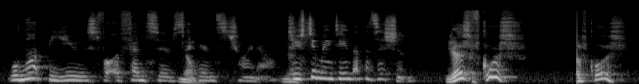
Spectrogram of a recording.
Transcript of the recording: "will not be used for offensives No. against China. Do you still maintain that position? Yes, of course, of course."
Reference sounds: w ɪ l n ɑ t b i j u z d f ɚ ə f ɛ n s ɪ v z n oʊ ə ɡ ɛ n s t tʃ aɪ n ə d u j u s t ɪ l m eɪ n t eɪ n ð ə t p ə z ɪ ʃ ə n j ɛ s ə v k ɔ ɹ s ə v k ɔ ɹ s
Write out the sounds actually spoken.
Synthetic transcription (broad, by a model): w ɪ l n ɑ t b i j u z d f ɚ ə f ɛ n s ɪ v z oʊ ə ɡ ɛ n s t tʃ aɪ n ə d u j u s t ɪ m eɪ n t eɪ n ð ə t p ə z ɪ ʃ ə n j ɛ s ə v k ɔ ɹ s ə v k ɔ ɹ s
